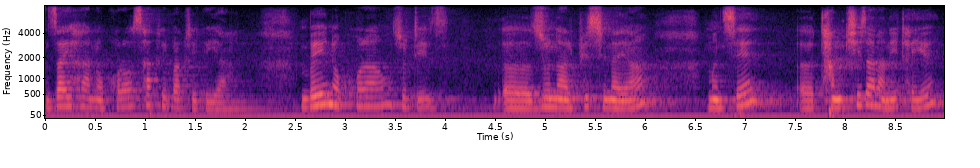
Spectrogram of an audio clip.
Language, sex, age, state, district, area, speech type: Bodo, female, 30-45, Assam, Baksa, urban, spontaneous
